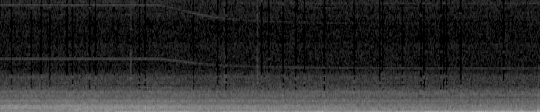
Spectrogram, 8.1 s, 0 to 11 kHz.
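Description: Steady cockpit noise of a Pilatus PC-12NG turboprop rolling out on the runway just after touchdown, with the power back: a hiss over a low rumble, and a few low thumps near the end.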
